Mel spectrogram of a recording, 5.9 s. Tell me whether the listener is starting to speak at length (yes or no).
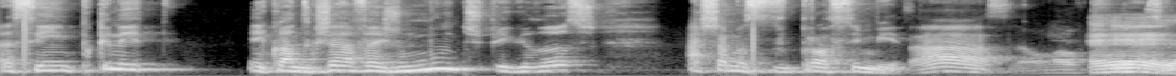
yes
